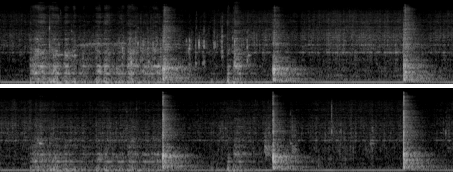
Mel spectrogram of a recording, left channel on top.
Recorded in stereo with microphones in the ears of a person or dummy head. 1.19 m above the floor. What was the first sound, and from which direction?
Writing, 25° left (ahead or behind).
